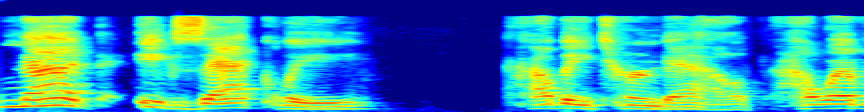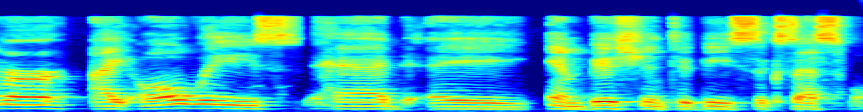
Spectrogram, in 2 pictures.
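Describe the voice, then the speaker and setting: Against a quiet background, a man with an American accent speaks very slowly at medium pitch with lively intonation. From US South, Alabama. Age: 60s. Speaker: business executive. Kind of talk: interview.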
